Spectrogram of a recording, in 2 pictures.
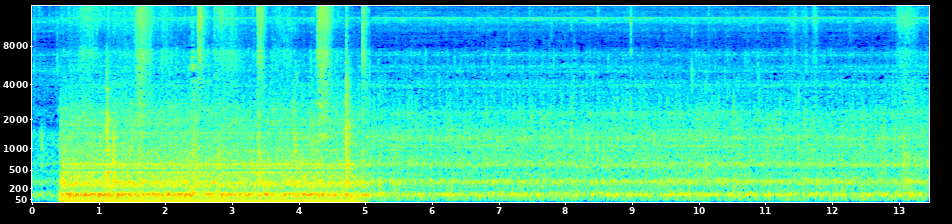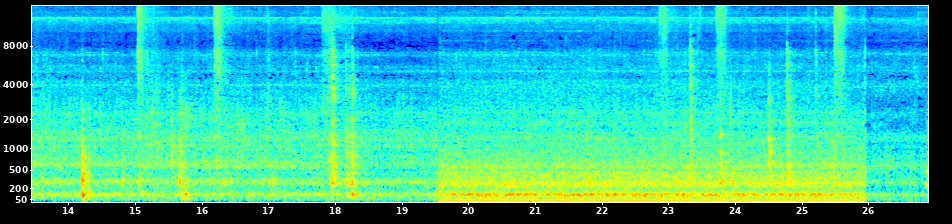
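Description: Chickpea and aubergine curry simmering in a steel pot on a gas hob, stirred with a wooden spoon that knocks against the pot a few times in the middle. A steady low hum sounds at the start and again for the last several seconds.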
